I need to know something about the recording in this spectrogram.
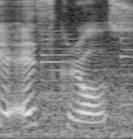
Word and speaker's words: S-Cross: şekilde buradan görebiliyor Suzuki esgross videosu daha önceden eksik 4S krosçu ismi Bu arada esgross olarak artık daha Yalın bir şekilde telaffuz ediyoruz Bence bu ayda akılda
